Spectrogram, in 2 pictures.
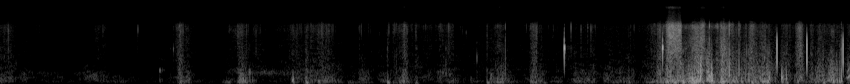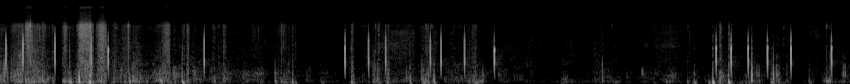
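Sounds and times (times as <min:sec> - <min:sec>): rustling handling noise: 0:00.0 - 0:17.0
fingers tapping on touchscreen: 0:07.6 - 0:09.7, 0:10.3 - 0:10.8, 0:11.9 - 0:13.6, 0:15.4 - 0:17.0.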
